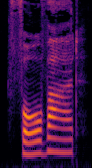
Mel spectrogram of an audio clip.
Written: forward

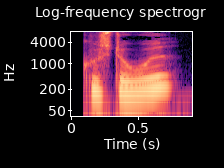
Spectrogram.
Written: kustode

